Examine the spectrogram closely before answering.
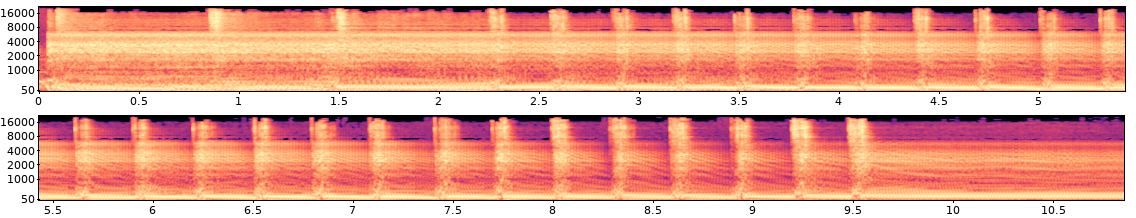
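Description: A heavily fuzzed electric guitar, played through a Sound of Justice Hizumitas fuzz pedal with its drive knob turned all the way up, plays a steady, evenly repeated chugging riff, thick and saturated, loud and alone with no talking.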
